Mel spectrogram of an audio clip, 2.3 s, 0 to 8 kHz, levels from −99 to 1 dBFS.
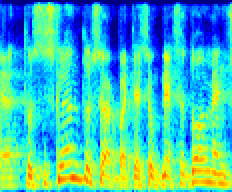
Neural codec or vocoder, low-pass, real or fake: none; 7.2 kHz; real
